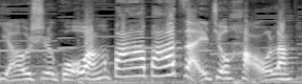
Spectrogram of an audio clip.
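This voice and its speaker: A woman's voice: fairly high pitch, sing-song, slow pace, sharp tone, soft background music, exaggerated voice. A woman voicing an anxious male elephant in a children's storybook, fretting to himself. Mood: worried. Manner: fretful, muttering to himself.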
